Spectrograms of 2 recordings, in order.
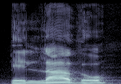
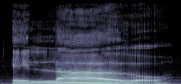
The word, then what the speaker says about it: helado: En español, cuando yo digo helado, esta D sigue estando muy cerca de los dientes, pero no necesariamente toca los dientes. Helado. La lengua solo se acerca a los dientes, pero no necesariamente los toca.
